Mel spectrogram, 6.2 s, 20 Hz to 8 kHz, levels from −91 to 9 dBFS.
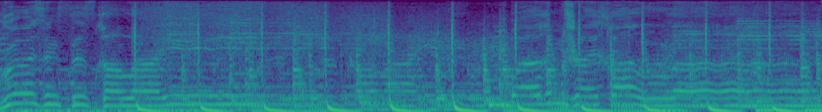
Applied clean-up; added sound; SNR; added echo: none; none; none; none.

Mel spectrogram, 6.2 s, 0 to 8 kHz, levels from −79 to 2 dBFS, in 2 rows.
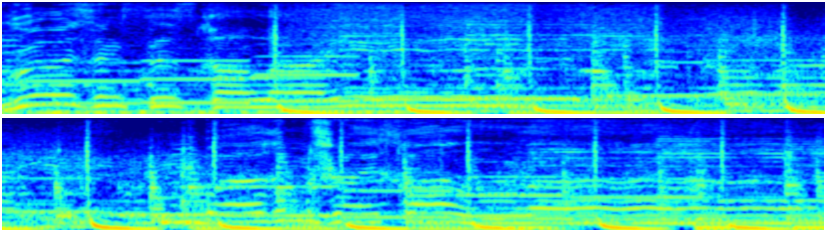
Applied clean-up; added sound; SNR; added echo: none; Wind instrument, woodwind instrument; 11 dB; none.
